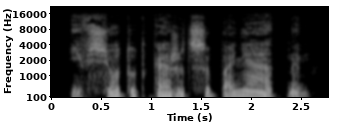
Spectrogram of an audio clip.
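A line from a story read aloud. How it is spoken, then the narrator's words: Conspiratorial teacher's voice. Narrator (Russian): заговорщицким голосом продолжил учитель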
